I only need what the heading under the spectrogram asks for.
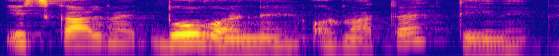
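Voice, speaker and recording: A woman's voice: medium pitch, moderate pace, dark tone, breathy edge. A woman teaching a grammar lesson, explaining each step and asking questions as she goes. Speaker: Hindi teacher. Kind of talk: classroom lesson on Hindi grammar. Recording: dull, slightly lo-fi recording.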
